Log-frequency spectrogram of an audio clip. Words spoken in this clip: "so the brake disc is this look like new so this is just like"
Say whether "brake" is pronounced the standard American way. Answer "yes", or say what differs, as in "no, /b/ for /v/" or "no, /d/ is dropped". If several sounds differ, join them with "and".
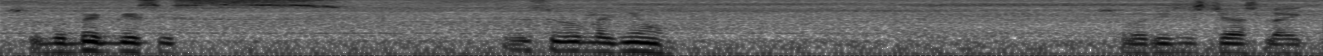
no, /ɹ/ is dropped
